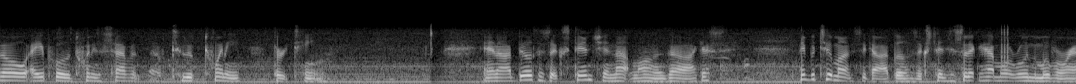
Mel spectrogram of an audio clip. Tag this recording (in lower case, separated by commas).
speech, rooster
